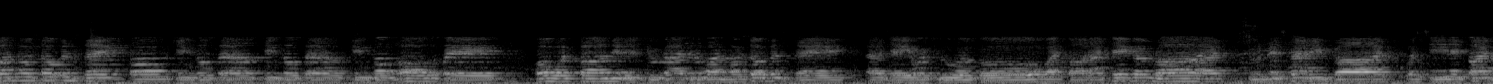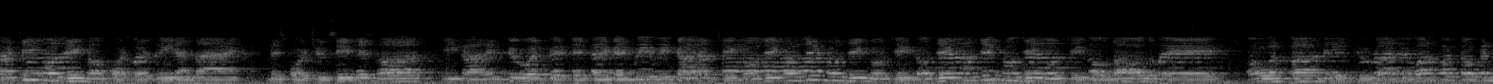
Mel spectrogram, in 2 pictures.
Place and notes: three carol singing reindeer ... and a fire alarm ... animatronic reindeer singing carols greeting customers at the entrance to a store ... then the fire alarm goes off ... lavalier mics clipped to bag ... background noise ... voices ... sliding door ...
England, United Kingdom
